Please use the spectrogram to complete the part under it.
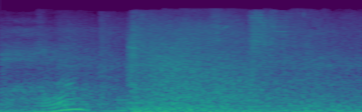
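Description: A fireball bursts with a roaring whoosh.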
